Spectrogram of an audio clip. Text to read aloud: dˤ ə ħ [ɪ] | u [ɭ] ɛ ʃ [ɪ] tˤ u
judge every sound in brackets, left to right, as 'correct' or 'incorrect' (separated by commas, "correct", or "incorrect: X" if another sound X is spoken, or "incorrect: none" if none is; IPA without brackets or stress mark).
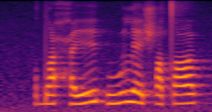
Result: correct, incorrect: l, incorrect: ə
